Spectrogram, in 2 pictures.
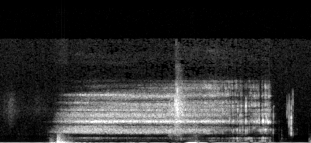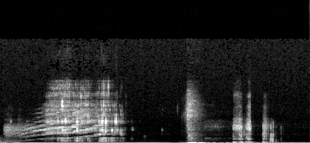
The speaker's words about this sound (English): I hope you guys like the sound of sipping tea.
